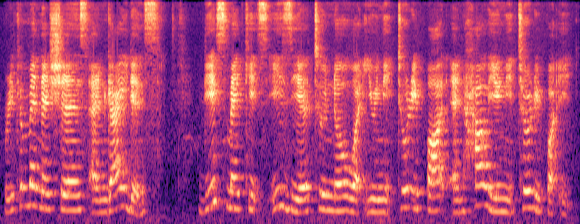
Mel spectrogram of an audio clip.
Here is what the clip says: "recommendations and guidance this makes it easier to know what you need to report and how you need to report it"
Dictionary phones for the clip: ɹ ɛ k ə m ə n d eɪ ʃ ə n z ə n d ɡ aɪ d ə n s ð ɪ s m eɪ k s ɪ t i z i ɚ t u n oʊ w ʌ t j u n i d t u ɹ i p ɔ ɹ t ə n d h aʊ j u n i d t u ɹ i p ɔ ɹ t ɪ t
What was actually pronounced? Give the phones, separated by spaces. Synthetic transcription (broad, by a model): ɹ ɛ k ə m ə n d eɪ ʃ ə n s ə n ɡ aɪ d ə n s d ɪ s m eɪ k ɪ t i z i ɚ t u n oʊ w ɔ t j u n i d t u ɹ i p ɔ t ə n h aʊ j u n i d t u ɹ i p ɔ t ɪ t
